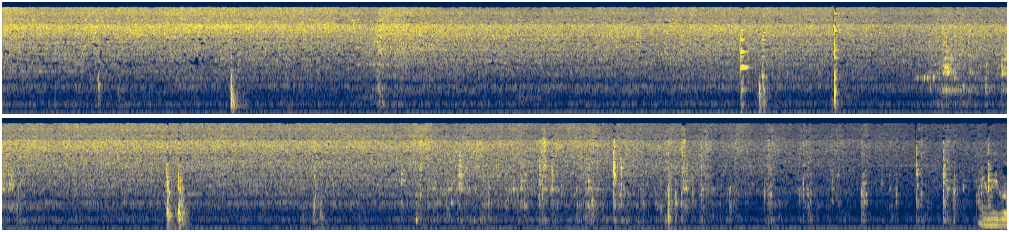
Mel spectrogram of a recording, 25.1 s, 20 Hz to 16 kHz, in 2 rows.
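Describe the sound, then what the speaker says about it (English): Carrots, celery and onions sizzle softly in oil in a pan, a continuous gentle frying hiss broken by occasional clicks and stirring taps. "I'm now going to add the carrots, celery, and the onions to saute for approximately 10 minutes"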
